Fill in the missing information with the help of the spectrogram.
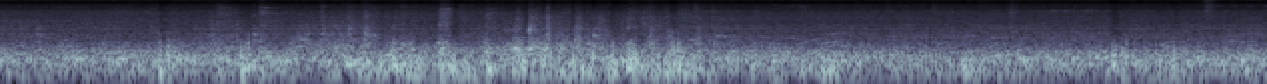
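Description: Running noise of the Chirimiri–Rewa Express passenger train heard from inside a moving coach: a steady rumble of wheels on the rails, with a few sharper clicks in the first half.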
